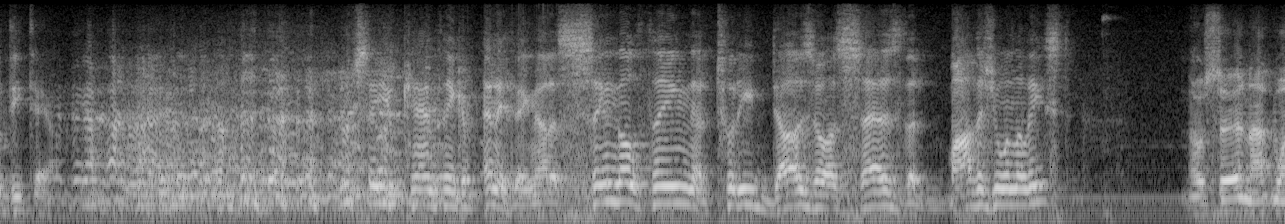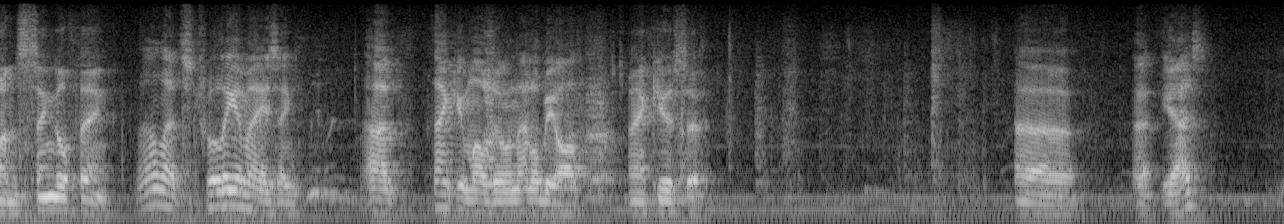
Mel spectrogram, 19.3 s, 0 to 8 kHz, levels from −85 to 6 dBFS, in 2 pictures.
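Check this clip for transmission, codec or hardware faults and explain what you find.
No faults turn up anywhere in the clip.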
